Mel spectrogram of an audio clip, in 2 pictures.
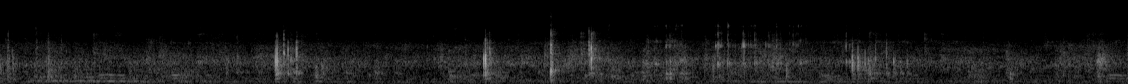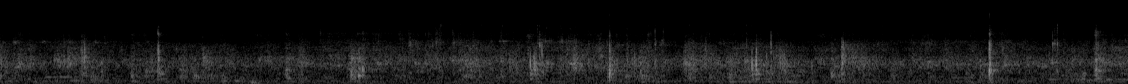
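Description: Backgammon checkers click against a wooden board.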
